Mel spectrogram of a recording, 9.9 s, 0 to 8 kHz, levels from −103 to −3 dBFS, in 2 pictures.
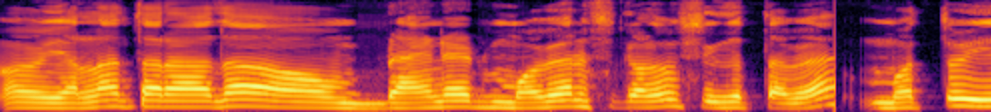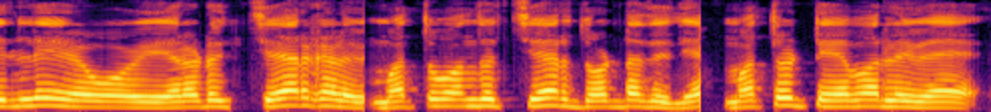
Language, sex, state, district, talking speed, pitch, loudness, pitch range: Kannada, male, Karnataka, Koppal, 110 wpm, 160 Hz, -13 LUFS, 145-175 Hz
